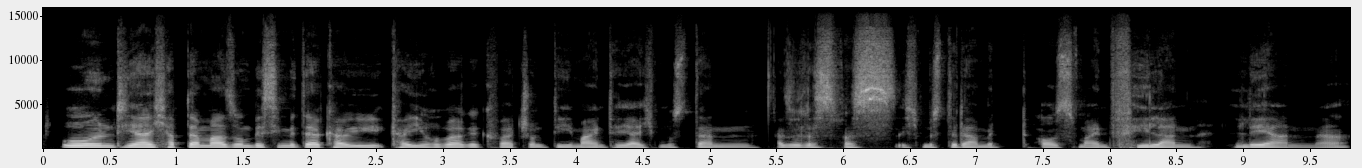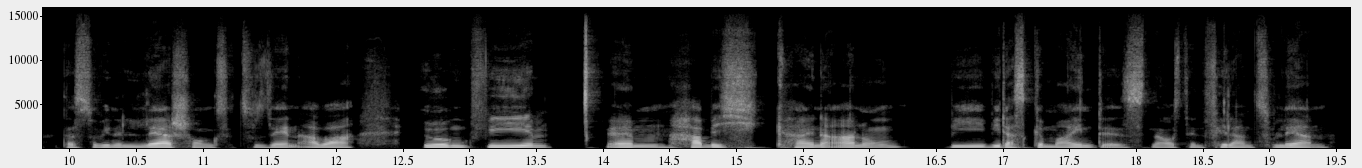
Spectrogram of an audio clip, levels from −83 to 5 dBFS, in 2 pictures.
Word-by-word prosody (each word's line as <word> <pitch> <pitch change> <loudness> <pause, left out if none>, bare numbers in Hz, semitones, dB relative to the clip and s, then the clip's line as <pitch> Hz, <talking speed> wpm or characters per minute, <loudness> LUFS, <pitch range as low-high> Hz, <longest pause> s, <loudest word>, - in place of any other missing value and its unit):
Und 175 -1 +8
ja, 165 +1 +8
ich 160 - +1
habe 165 - +1
da 165 - +7
mal 160 0 +5
so 160 - +1
'n 160 0 +1
bisschen 165 +1 0
mit 160 -3 -1
der 160 -2 +7
KI 155 +3 +1
KI 150 +1 +1
rüber 155 0 +2
gequatscht 145 -1 -3
und 140 -4 -6
die 130 -1 -2
meinte: 125 0 -3
Ja, 120 -1 +2
ich 120 -2 -5
muss 130 -4 -9
dann, 120 -3 -6
also, 135 0 -1
das 125 -4 -2
was 115 +1 +2
ich 120 +2 -11
müsste 140 0 -4
damit 125 -2 -3 0.3
aus 130 -2 -4
meinen 125 -1 -5
Fehlern 135 -4 0 0.2
lernen, 130 -6 0
ne, 110 +9 -9
das 120 -2 -6
ist - - -6
so 130 - -7
wie 130 - -1
'ne 125 - -3
Lehrchance 125 -1 +1
zu 125 - -12
sehen, 125 +2 -4
aber 120 -1 -2 0.5
irgendwie, 170 +1 +2 0.4
ähm, 140 -1 -1 0.2
habe 145 +1 +3
ich 95 - -3
keine 150 0 -2
Ahnung, 155 +3 -3 0.3
wie 140 -1 -1
wie 150 - +1
das 135 -2 -1
gemeint 140 +3 -2
ist, 105 +1 -5
ne, 115 - -8
aus 120 -1 -7
den 120 -2 -10
Fehlern 120 -2 -3
zu 120 - -10
lernen. 120 -4 -1
135 Hz, 180 wpm, -23 LUFS, 120-155 Hz, 0.5 s, Und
